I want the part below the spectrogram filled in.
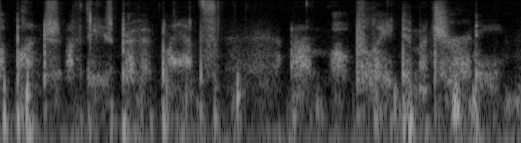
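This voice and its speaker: The speaker is whispering at a fairly quick pace. Noticeable background noise can be heard. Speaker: ASMR creator in fursuit. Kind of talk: ASMR plant tour, casual talk to camera. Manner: whispered, close up; casual, relaxed.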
